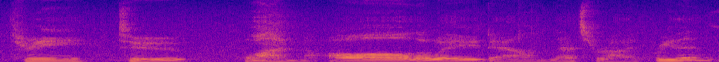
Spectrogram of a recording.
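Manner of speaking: soft hypnotic deepening; calm, slow trance voice. Real, not acted. Live induction deepening.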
